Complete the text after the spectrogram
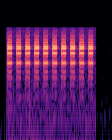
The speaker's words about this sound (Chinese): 哎，什么声音？哦，是飞机杯的警报声呀。不过飞机杯还没开始录呢呀。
